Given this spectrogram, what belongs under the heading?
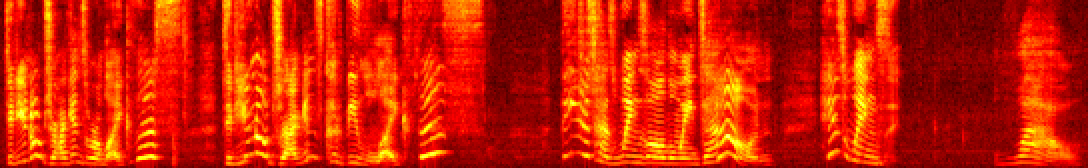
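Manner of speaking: loud, high, amazed gushing; awestruck excitement. Real, not acted. Host showing off her new dragon, loud awestruck excitement. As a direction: marvel out loud, pitch leaping up.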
